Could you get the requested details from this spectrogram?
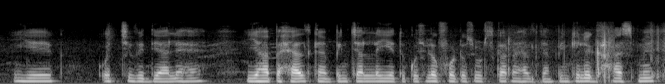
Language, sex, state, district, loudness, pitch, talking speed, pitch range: Hindi, male, Bihar, Muzaffarpur, -19 LUFS, 140 Hz, 235 wpm, 140-145 Hz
